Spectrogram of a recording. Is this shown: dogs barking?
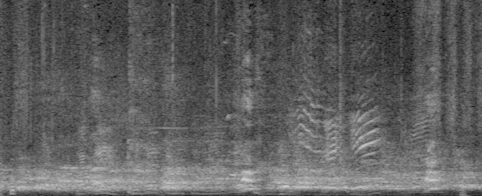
yes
